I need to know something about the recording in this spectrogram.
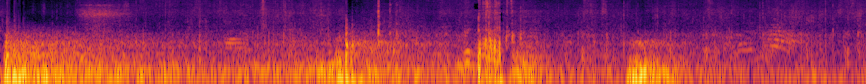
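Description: Hurried footsteps through tall grass and brush with rustling vegetation and handling noise. There are a few heavier thumps, about a second and a half in, two and a half seconds in, and near three seconds.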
